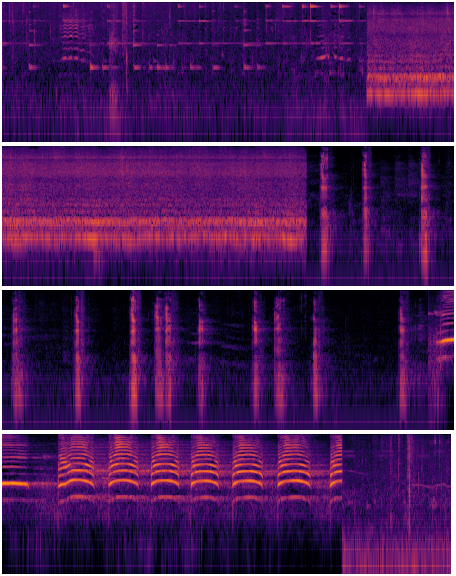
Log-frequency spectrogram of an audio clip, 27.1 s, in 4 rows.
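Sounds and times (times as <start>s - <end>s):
peacock calling: 20.0s - 25.5s.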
